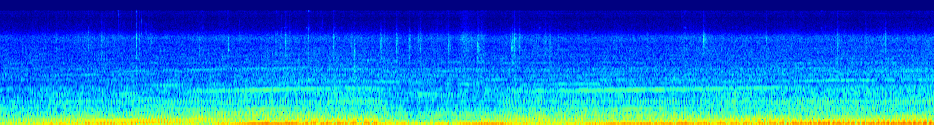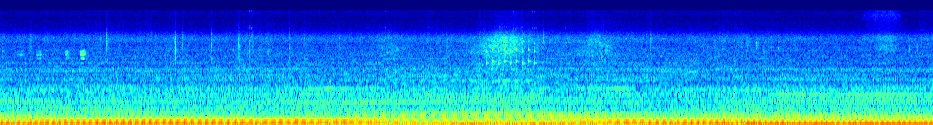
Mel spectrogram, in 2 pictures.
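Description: Daihatsu Terios engine running under load while climbing, heard from inside the cabin as a steady hum whose pitch steps a few times in the first ten seconds, then holds steady.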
